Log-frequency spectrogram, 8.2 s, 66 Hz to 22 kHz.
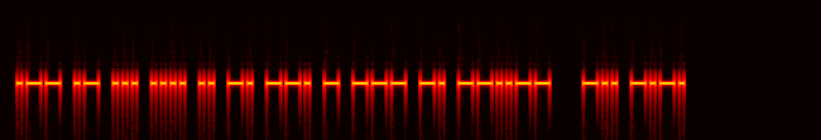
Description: Morse code, heard as a keyed tone, about 25 wpm, 700 Hz. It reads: WASHINGTON, DC
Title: Practice QSO - Exchange 1 - Beginning - 25wpm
